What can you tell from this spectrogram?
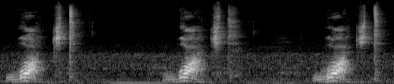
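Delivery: "watched" as one syllable ending in tcht; correct watched. Shown as a demonstration. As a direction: repeat "watched" with no ed vowel. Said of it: "Então".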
